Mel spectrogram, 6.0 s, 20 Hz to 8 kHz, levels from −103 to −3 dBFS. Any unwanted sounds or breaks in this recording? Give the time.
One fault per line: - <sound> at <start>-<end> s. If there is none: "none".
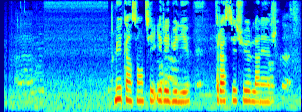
none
